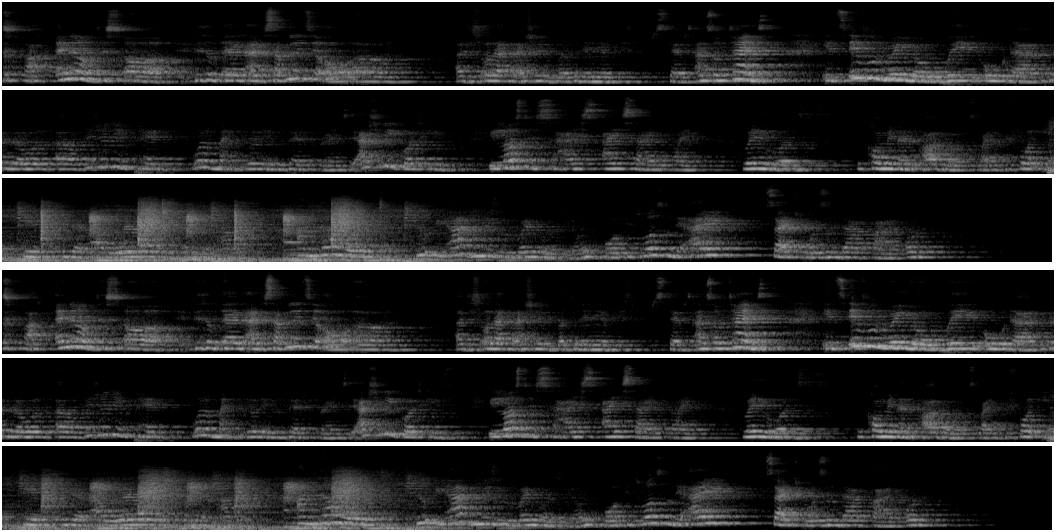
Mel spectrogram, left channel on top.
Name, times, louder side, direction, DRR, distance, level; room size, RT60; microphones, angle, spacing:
voice 1, 0.0-3.9 4.5-12.2 12.4-15.0 15.4-17.4 17.9-18.5 19.2-23.5 23.8-28.2 28.7-30.2, right 1 dB, 15° right, -3 dB, 0.4 m, -33 dB
sound 1, 21.0-26.6, left 2 dB, 70° left, 0.4 m, -34 dB
3.6 x 2.7 x 2.4 m, 1.3 s
head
